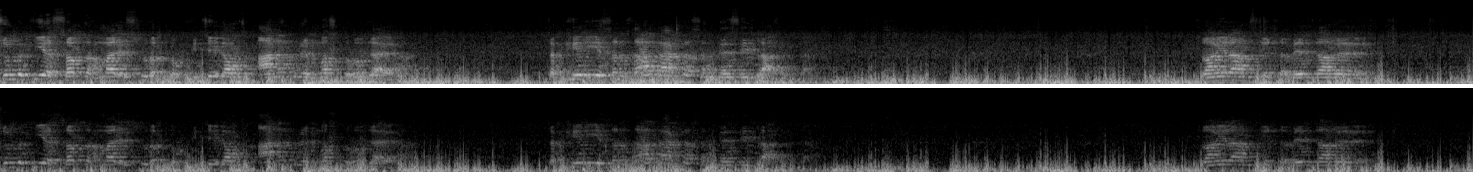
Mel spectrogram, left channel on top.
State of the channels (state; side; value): quieter; right; 6.4 dB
